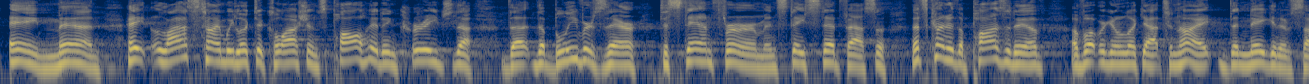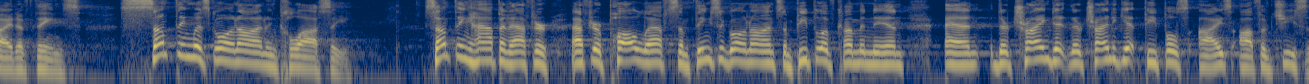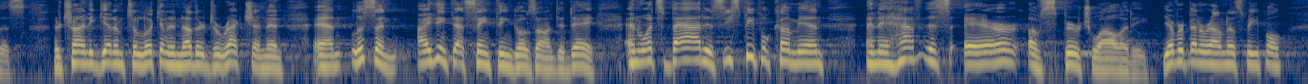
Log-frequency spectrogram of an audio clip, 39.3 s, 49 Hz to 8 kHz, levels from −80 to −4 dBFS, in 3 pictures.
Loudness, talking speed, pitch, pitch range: -25 LUFS, 180 wpm, 170 Hz, 150-195 Hz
